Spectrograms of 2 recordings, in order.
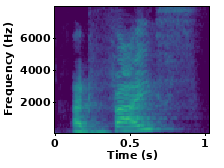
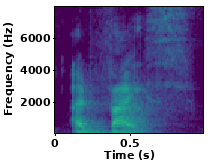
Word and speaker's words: advice: Advice is the noun. Focus on the pronunciation. Advice with the s sound at the end.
